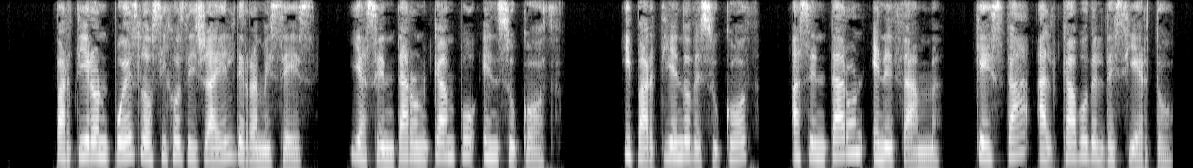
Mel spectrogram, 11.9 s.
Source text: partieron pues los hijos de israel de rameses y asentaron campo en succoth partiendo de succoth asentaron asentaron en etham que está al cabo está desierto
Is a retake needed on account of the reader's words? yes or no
yes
